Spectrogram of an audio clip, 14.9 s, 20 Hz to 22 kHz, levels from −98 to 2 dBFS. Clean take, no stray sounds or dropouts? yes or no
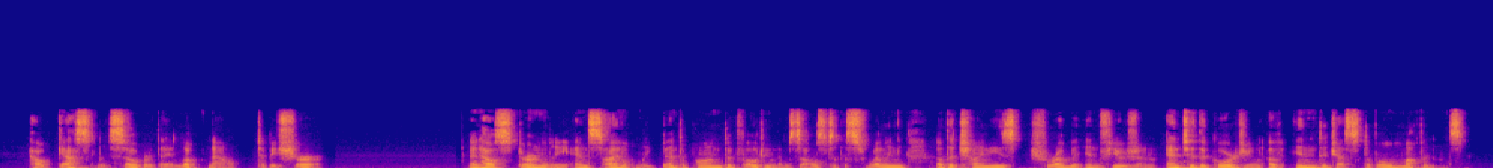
yes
